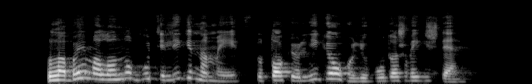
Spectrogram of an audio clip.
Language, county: Lithuanian, Vilnius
